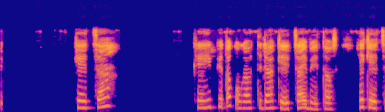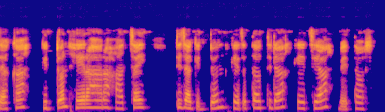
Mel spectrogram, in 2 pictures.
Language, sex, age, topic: Gamo, female, 25-35, government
